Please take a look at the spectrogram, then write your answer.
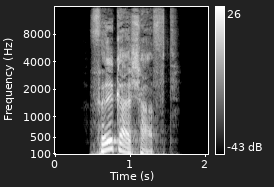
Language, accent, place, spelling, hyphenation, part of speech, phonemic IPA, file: German, Germany, Berlin, Völkerschaft, Völ‧ker‧schaft, noun, /ˈfœlkɐʃaft/, De-Völkerschaft.ogg
- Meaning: tribe; small nation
